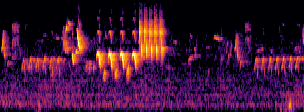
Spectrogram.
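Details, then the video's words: Sikatan londo, a rare flycatcher, delivers varied high song: a buzzy steady trill, sharp slurred notes and a loud burst of rapid chips, then a short pause before another trill. "burung langka sikatan londo"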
